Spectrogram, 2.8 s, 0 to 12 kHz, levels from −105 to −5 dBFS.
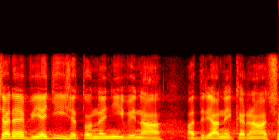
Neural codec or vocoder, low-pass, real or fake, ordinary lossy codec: none; 7.2 kHz; real; MP3, 96 kbps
